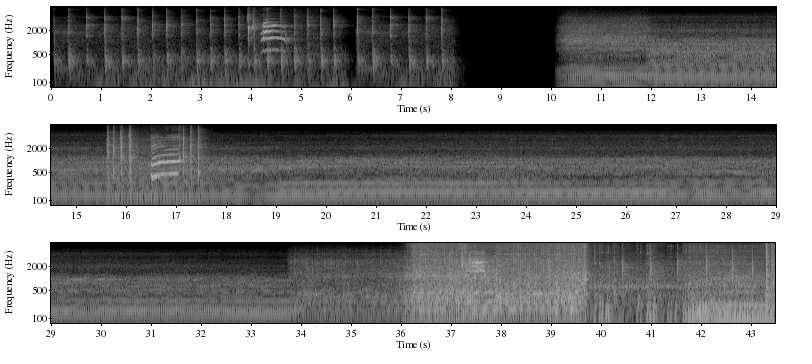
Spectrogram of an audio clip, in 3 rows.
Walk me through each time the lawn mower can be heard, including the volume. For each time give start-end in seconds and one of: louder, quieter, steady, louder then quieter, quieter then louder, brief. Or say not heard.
10.1-43.4 louder.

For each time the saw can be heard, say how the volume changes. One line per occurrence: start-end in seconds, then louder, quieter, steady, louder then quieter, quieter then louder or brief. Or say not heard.
not heard.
